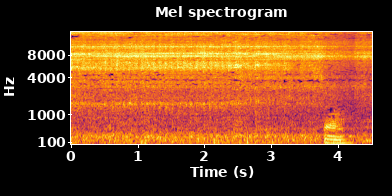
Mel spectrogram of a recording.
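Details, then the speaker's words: Coleman 508A single-burner stove after its leaking check valve was fixed, with the generator warming up; a small leak elsewhere remains. An even, steady roaring hiss with no sputtering, pressure holding, flame lit right away; normal burner operation. "it's just warming up the generator. But I can feel that the pressure is not leaking. That's why you see a beautiful flame right away."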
